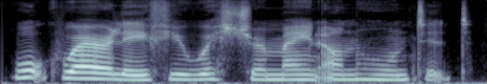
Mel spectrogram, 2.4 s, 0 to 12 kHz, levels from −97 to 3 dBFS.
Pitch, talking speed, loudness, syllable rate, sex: 210 Hz, 195 wpm, -19 LUFS, 5.7 syllables/s, female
